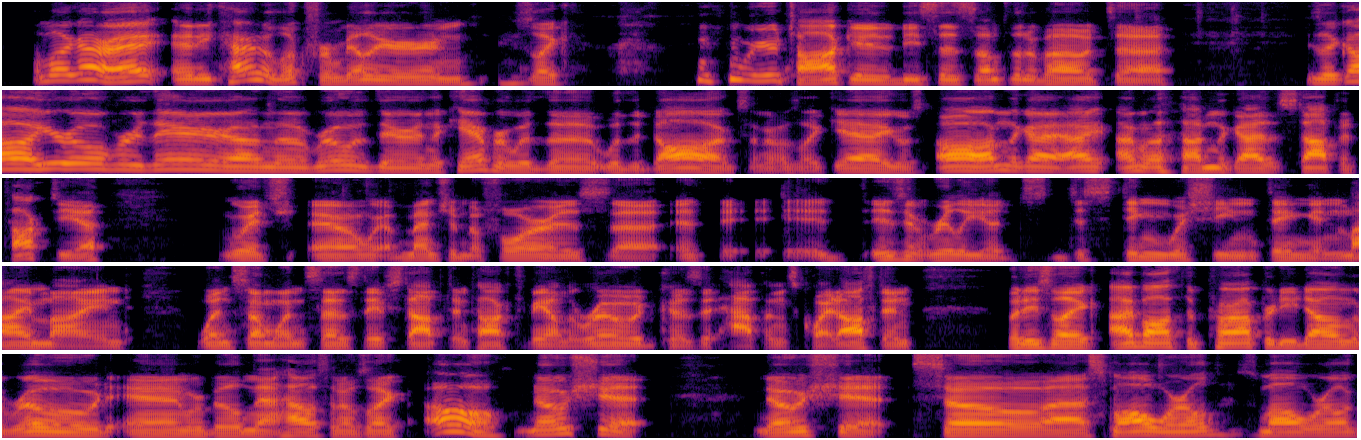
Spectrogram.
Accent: New York, United States; moved away as an adult; now in Tennessee, United States; when I grew up in New York

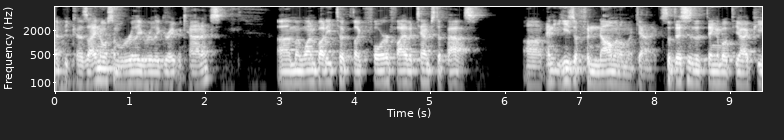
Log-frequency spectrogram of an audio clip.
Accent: Canada; accent: Canadian; my Canadian accent

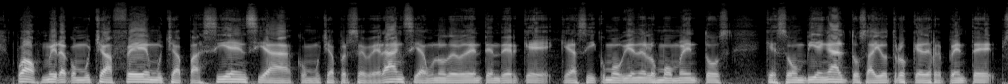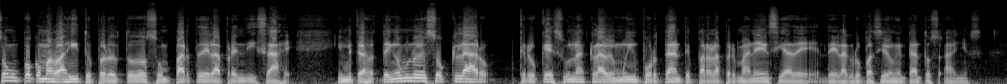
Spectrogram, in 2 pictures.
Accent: Dominican Republic

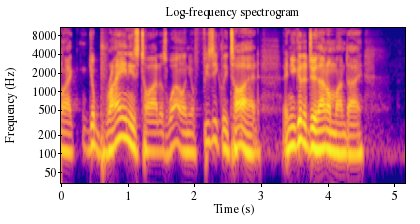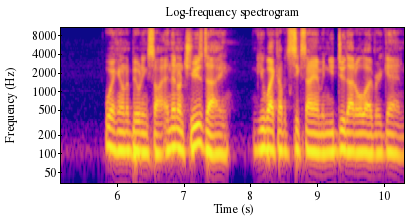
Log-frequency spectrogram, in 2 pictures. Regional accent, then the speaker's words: Australia; now in Melbourne, Australia; most Australians who, who look like I do are, are not overly proud of our, um, out of our history

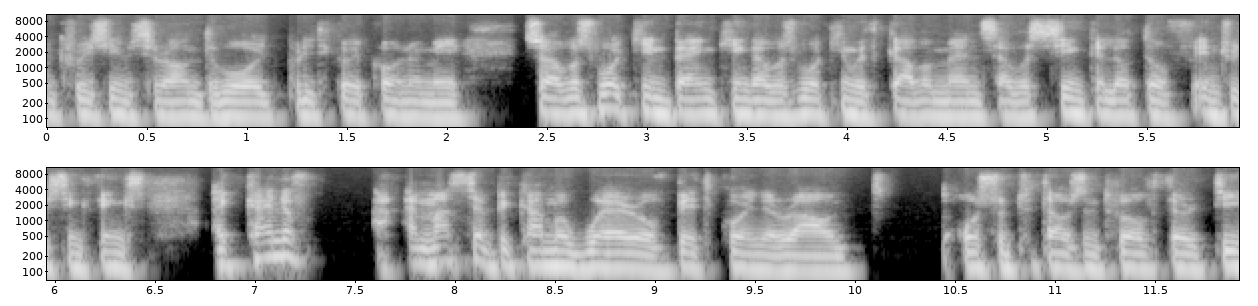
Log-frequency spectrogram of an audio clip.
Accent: Germany; now in United Kingdom; I grew up in Germany, studied in the UK

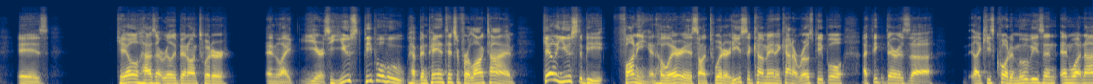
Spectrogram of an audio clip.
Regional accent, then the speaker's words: Centerville, United States; I'm from Centerville, which is like, we got a pretty good history in wrestling.

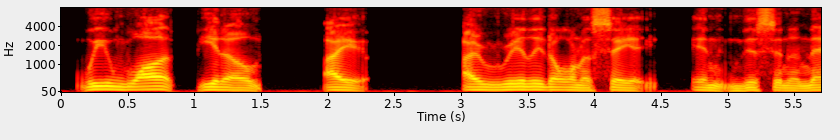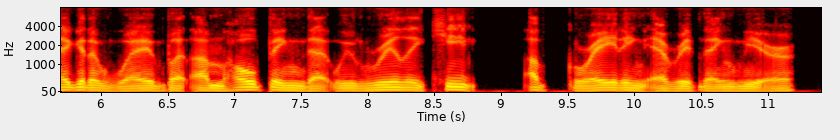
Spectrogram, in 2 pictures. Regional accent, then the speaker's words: Florida, United States; moved away as an adult; also born or lived in New York City, United States / Switzerland / Lyon, France / Italy; now in Pattaya, Thailand; I'm originally born in New York, Lower East Side, Manhattan. and at eight years old, then I went to, uh, Florida.

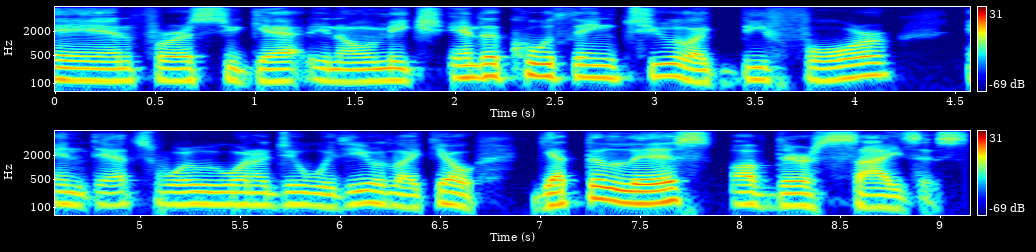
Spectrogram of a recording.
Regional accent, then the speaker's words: Brazil; moved away; growing up in Brazil

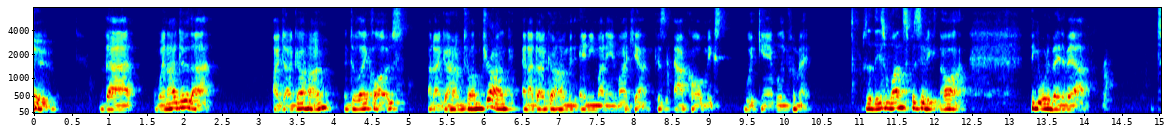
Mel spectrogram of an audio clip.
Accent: Sydney, New South Wales, Australia; I grew up in Tamarama Beach in the heart of the eastern suburbs in Sydney, New South Wales

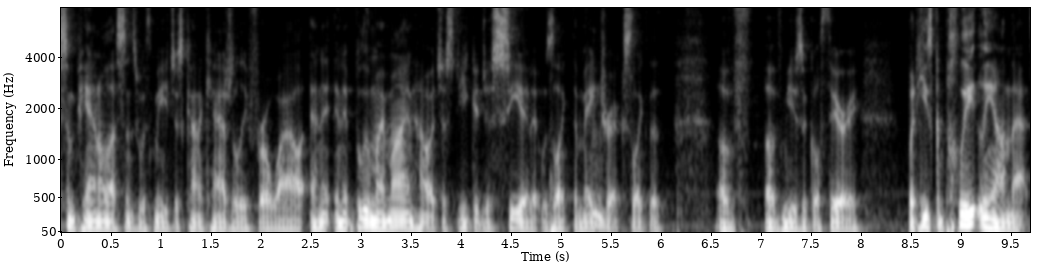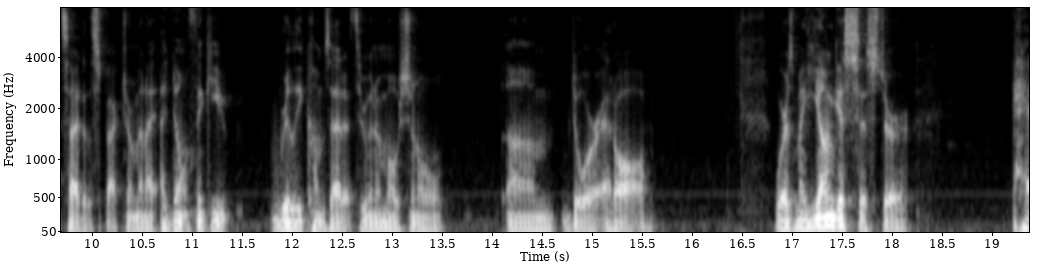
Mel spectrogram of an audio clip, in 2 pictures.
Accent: Royal Oak, Michigan, United States; also born or lived in Framingham, Massachusetts; I grew up in Royal Oak.

